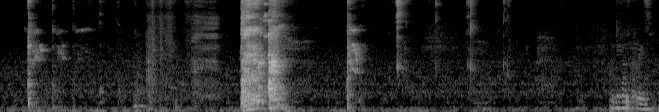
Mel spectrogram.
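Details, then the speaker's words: Repeated coughs and throat clearing with one loud harsh burst among smaller ones; a stubborn cough lasting over a month, possibly over two months, with phlegm said to be stuck in the lungs; chronic cough. "Iki batuke sudah lama. Wah, lama lek. Lama piro? Sebulan lebih. Sebulan lebih ya. Bulanan."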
